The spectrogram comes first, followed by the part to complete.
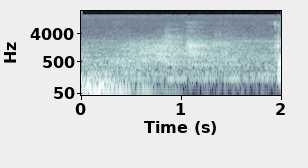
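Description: A dull low thump at the start, then a low rumble that fades over about a second, with faint, indistinct voices in the background.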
